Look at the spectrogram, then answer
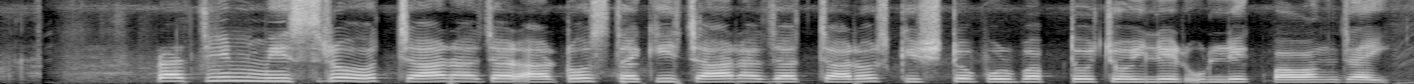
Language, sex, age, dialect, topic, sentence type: Bengali, female, <18, Rajbangshi, agriculture, statement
